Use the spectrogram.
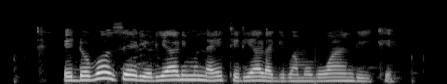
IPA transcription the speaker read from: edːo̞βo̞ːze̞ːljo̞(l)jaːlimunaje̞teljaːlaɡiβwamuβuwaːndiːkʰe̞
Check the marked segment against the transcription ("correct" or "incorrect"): correct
